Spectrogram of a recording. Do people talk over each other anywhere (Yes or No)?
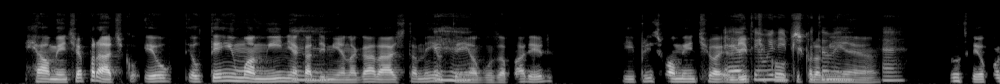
Yes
